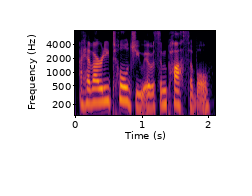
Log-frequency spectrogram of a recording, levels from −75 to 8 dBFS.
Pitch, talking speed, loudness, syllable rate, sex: 200 Hz, 230 wpm, -19 LUFS, 6.6 syllables/s, female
